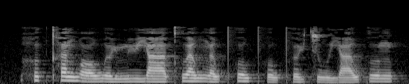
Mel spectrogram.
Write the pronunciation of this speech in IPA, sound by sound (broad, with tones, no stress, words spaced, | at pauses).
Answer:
hʊ˥k̚ t̪ʰɐ˥ŋwɔː˨˧ wɵ˨ɥ myː˧jaː˧ kʷʰaː˥wŋɐ˧wpʰo˥w pʰo˨˩wpʰɵ˨˥ɥ t͡suː˨˩ jaː˨˥wkʊ˥ŋ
